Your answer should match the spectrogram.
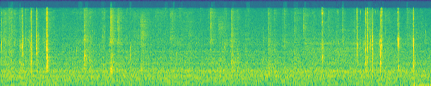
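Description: Quiet, sparse keystrokes on a computer keyboard, irregular clicks clustered in short bursts with pauses between them.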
